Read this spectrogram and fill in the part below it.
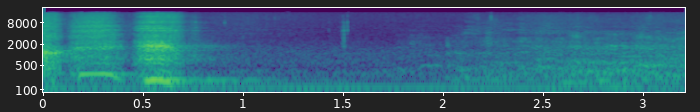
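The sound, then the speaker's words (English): A person imitates the heavy, breathless panting of people who have just finished running, with two sharp, loud breathy bursts at the start, then trails off into quiet, low murmuring breath. “And they're sitting there panting, going, oh, man, oh, wow, that was”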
